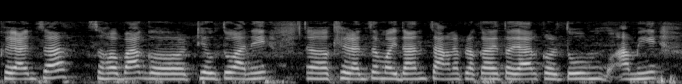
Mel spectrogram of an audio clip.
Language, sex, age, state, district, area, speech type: Marathi, female, 30-45, Maharashtra, Nagpur, urban, spontaneous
